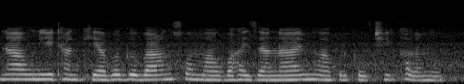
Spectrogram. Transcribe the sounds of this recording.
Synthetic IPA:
nawnitʰaŋkʰijabɐɡɯbaŋsomːawbɐɦajzanajmuapʰɯɾkɯwtʰikʰalɐmi

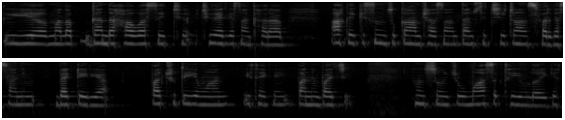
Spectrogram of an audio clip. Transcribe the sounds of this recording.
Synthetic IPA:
jemɐt̪lɐbɡɐnd̪ahɐʋɐsɨt͡ʃʰielʲɡʲɐsãːnkʰɐɾaːb | ɐkɨkisɨnzukaːmt͡ʃʰaːsãːnt̪ɐmʲsit͡ʃʰiʈɾaːnspʰɐɾɡɐsaːnibɛk̚ʈeːɾijaː | pɐt͡ʃʰut̪ɨjiʋaːnit̪ʰɐkɐĩpɐnimbɐt͡ʃi | hunsũːt͡ʃumaːsɨkt̪ʰɐjiləːɡʲi

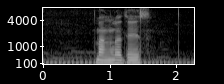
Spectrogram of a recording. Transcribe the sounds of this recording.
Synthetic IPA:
baŋlad̪es

